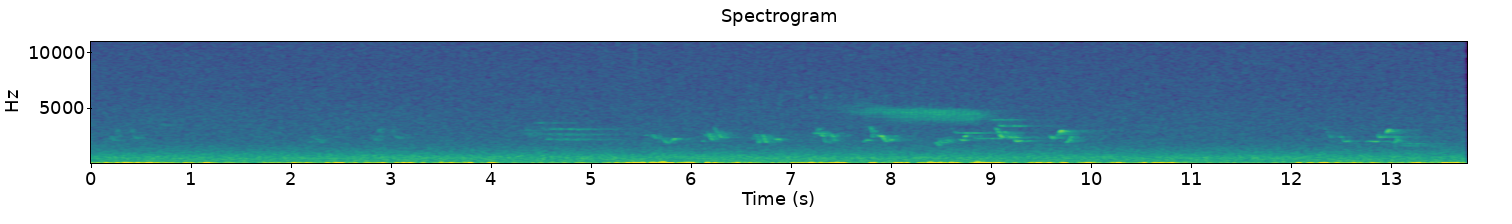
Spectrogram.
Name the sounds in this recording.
Wood Thrush, American Robin, Pine Warbler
